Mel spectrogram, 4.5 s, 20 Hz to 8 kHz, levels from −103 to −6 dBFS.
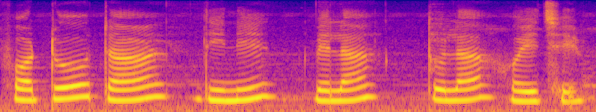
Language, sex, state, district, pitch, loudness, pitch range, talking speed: Bengali, female, West Bengal, Alipurduar, 255 Hz, -14 LUFS, 240-285 Hz, 65 wpm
